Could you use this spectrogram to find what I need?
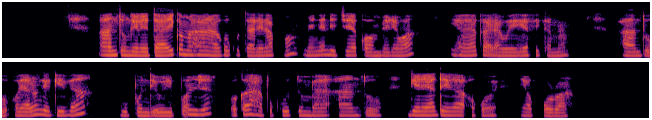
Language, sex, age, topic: Oshiwambo, female, 18-24, finance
